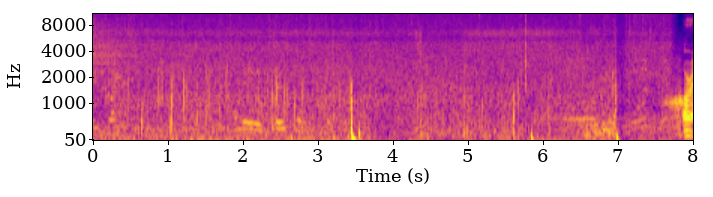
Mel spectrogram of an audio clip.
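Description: Rain pattering on a tarp shelter, with irregular drips and taps and a sharp knock about three and a half seconds in.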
